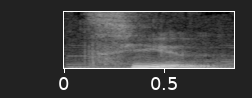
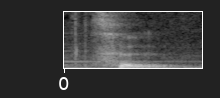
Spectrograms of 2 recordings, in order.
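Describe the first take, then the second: First: The vowel is held long. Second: The vowel is cut short. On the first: The speaker calls it right. "but Ziel" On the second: The speaker calls it wrong. "never Zill"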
